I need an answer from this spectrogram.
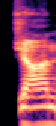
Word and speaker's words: John: John, the H is silent.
